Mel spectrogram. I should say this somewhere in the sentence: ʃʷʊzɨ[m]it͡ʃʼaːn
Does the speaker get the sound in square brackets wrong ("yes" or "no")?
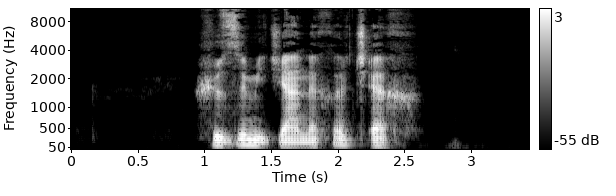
no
